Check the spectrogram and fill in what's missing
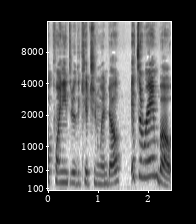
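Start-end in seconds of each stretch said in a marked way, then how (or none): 1.6-2.5 high-pitched excited discovery; exclaiming. A narrator's reading. Amy spots a rainbow through the window, exclaiming. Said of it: "exclaimed Amy".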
